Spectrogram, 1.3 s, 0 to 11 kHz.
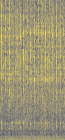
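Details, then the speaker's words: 1988 Toyota Pickup, 22R carbureted engine, idling before repair: rapid puffing tick on the exhaust note. Bad exhaust manifold leak because a manifold stud worked its way out; owner had noticed power loss; fixed with a new stud. "and it is an exhaust leak so i thought i'd show you what a pretty bad exhaust leak sounds like and it's coming from let me zoom in right over here"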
